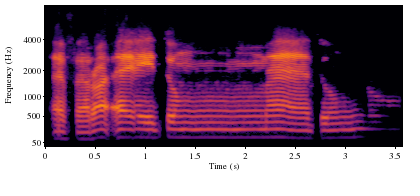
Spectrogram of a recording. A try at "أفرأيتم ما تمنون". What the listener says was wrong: அதான் அஃபர்ன்னு வரக்கூடாது. அஃபராஐதும் மா தும்னூன். ரேண்டு வந்தா அது மெல்லினமே. ரேண்டு ரேன்னு எழுத்தோண்டி அரபுல இல்ல முதலாவது. அது ராண்டு வரணும். அஃபராஐதும் அஃபராஐதும் மா தும்னூன்.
